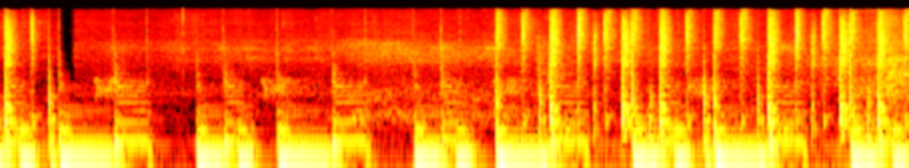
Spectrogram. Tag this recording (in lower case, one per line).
music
